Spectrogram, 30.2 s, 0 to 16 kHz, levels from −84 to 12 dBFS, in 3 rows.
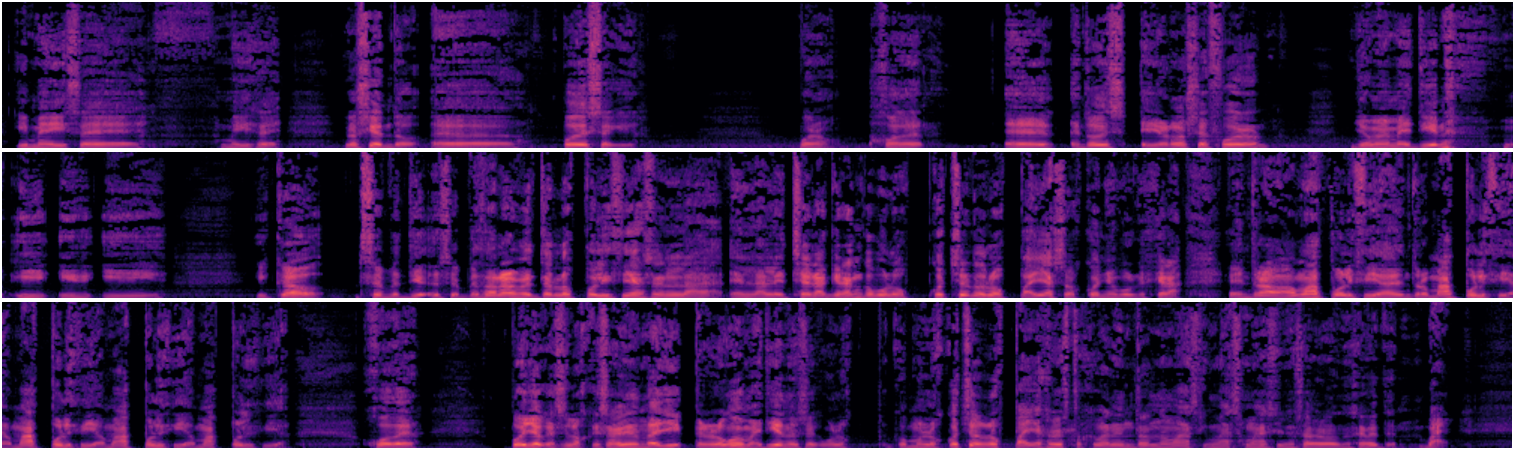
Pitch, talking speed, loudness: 160 Hz, 205 wpm, -29 LUFS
